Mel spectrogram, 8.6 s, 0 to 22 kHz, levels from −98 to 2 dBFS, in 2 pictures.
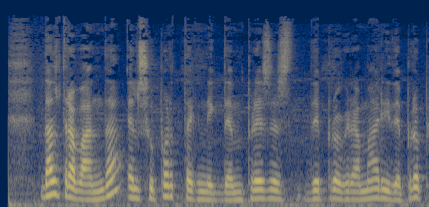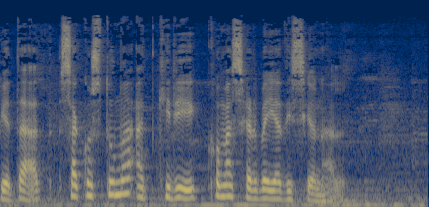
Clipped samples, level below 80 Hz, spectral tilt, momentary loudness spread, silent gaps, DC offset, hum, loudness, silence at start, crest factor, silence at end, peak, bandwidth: under 0.1%; -46 dBFS; -4.5 dB/octave; 8 LU; none; under 0.1%; none; -27 LUFS; 0.1 s; 20 dB; 0 s; -8 dBFS; 16 kHz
